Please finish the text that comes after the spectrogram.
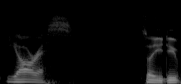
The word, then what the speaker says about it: Jahres: des jahres yes it's Yaris so you do pronounce this the J is pronounced as a y in German she something Joris she's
